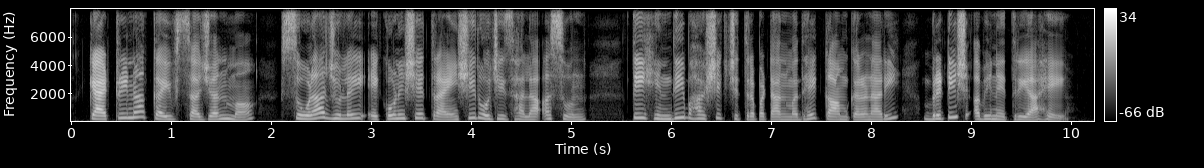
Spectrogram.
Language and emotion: Marathi, neutral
